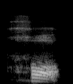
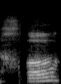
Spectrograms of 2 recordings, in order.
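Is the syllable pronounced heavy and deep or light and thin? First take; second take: heavy; light. First: The syllable sounds heavy and deep. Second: The syllable sounds light and thin. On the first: It is the proper recitation pronunciation. The speaker calls it right. "Yang betul adalah kho" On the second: It is the everyday local pronunciation. The speaker calls it wrong. "kalau kho Indonesia"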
